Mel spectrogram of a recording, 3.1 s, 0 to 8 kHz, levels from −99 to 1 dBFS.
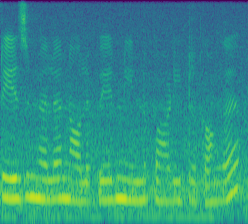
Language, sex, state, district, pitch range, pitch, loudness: Tamil, female, Tamil Nadu, Nilgiris, 210-235 Hz, 225 Hz, -16 LUFS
